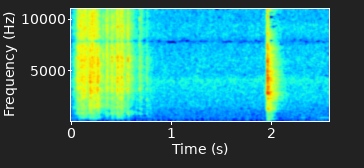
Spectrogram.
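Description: Korean glass go stones (size 36, 10.2 mm) are placed normally, not slammed, on a 2-inch shinkaya wood floor go board while a professional game is replayed. A flurry of quick, bright, light clicks fills the first three-quarters of a second, followed by near silence, then one sharp, bright click just before the two-second mark that dies away quickly. The clicks are high and thin with almost no low end.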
